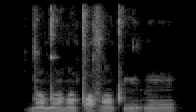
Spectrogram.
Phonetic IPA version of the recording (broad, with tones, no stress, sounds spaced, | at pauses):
d ũ˦ dˤ ẽ˦ ðˤ ĩ˦ t ɛ˦ zˤ ĩ˦ tʼ ĩ˦ r ũ˦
